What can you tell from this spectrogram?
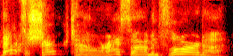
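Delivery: put-on high little girl voice, tattling. Little girl tattling to the investors, high kid voice. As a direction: pitch way up like a kid telling on him.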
